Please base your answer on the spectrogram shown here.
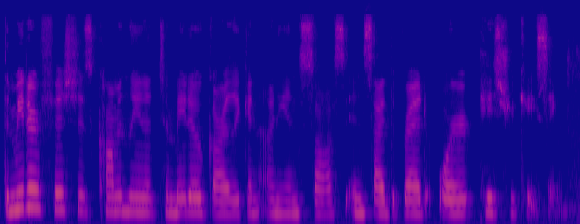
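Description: A young woman from Colombia co-hosts a podcast and reads from a prepared script. Her voice sits a little high, with a warm, mellow tone and an upbeat delivery. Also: flat delivery, normal speed, clear, resonant tone. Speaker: podcast co-host.

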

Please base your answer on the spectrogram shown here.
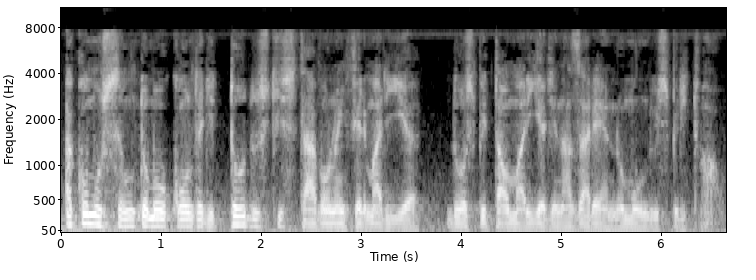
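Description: A man's voice: rumbling low, moderate pace, a little mellow, husky. A man giving solemn, literary narration for a radio drama. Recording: dull recording, faint music behind.

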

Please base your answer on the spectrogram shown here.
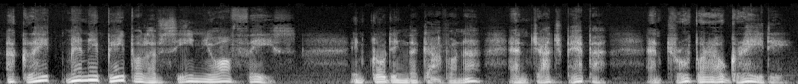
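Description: A man voicing a stern, wise, cold-hearted cat in a storybook, speaking gravely and slowly. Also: lowish voice, pitched above the performer's own voice, full character voice. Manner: grave, serious, slow.

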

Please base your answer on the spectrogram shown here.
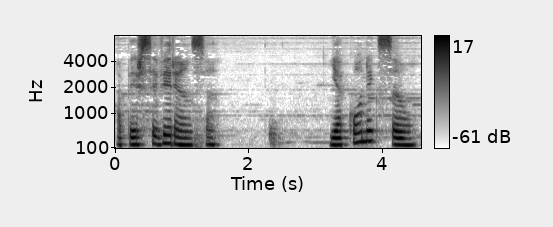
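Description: A woman with a Brazilian accent narrating a guided meditation in a soothing, deliberate way, leaving long pauses. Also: fairly low pitch, dark tone. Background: background music.

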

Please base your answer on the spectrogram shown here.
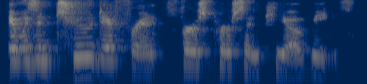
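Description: A woman's voice: medium pitch, lively intonation, brisk, fairly bright tone. A woman hosting a podcast in a casual, chatty, anecdotal way. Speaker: podcast host. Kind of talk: casual chat. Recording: slightly dull, lo-fi microphone.

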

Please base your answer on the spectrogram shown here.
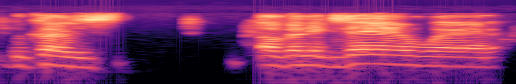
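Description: Guest artist, man from New York, laid-back and conversational, a little higher-pitched. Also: slow, highs cut off. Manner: relaxed, conversational, with "you know what I'm saying" asides. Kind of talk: casual self-introduction.

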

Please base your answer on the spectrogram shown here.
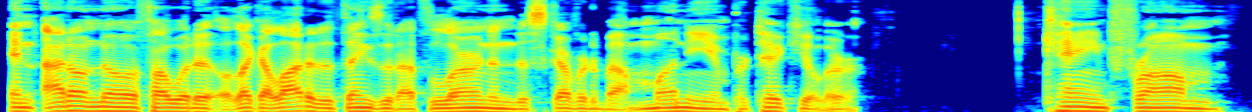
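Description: A man in his thirties hosting an interview, relaxed and conversational, with lots of filler words. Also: sits low, fairly quick, no room sound, studio quality. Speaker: podcast host. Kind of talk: casual interview.

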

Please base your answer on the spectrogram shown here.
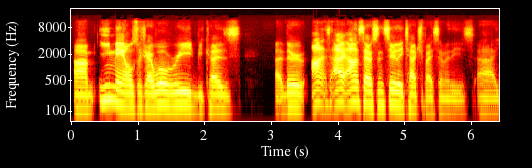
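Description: Tired, slightly hoarse male podcast host. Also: mid-range voice, normal speed, dry recording, studio quality. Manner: rambling, many fillers and restarts. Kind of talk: casual solo podcast talk.

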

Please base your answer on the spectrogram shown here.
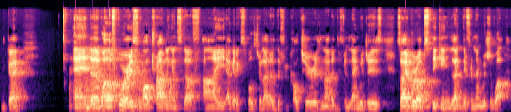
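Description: A man's voice: fairly low pitch, a little fast. A man whose native languages are French and Italian, speaking English and telling his life story in a candid, rambling way with many restarts and fillers. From born in Cameroon, raised in Italy and France. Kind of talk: casual personal storytelling. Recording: roomy echo.

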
